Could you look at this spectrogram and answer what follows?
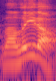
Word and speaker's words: Lelito: the information on the tim lelato i always pronounce that wrong too lolita lolito there you go lolito foundation and she'll be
